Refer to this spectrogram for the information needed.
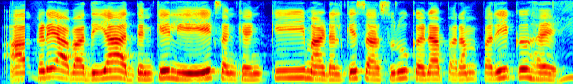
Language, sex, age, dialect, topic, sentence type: Hindi, female, 18-24, Awadhi Bundeli, banking, statement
